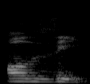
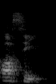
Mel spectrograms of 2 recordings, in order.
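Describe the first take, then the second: First: The middle consonant is a z sound. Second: The middle consonant is an s sound. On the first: The speaker calls it right. "It's just Z" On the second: The speaker calls it wrong.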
